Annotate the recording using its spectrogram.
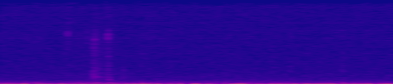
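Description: A couple of faint clicks a little after the start, over a low steady room rumble: a stylus touching a tablet screen.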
